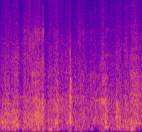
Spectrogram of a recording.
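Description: Steady rustling and shuffling handling noise with scattered small clicks and one sharper knock about a second in, as papers and objects are handled at a table.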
